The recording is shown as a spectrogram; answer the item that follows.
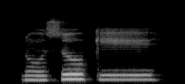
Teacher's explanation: Perhatikan su tidak akan dibaca panjang kalau di depannya tidak ada wau ya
